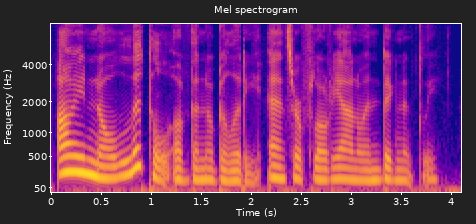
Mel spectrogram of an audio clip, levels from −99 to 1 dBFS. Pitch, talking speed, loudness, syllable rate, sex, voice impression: 165 Hz, 130 wpm, -18 LUFS, 5.3 syllables/s, female, very feminine, very middle-aged, slightly thin, slightly relaxed, powerful, slightly dark, soft, clear, fluent, slightly cool, very intellectual, slightly refreshing, very sincere, very calm, friendly, reassuring, slightly unique, very elegant, slightly wild, sweet, lively, very kind, slightly modest, slightly light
